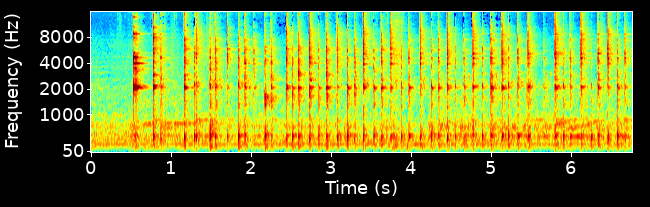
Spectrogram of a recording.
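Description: A spoon stirring a milky drink in a cup: many quick, bright metallic clinks in a steady, even rhythm, continuing for several seconds with a faint hum underneath.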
